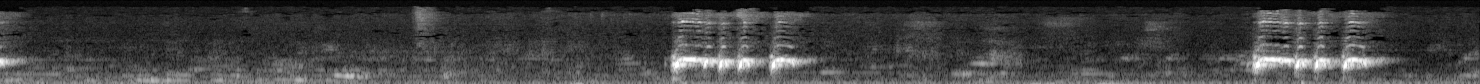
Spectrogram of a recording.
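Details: Kerot-style zebra dove singing, used to prompt local doves to start cooing; two rapid trilled coo phrases of four or five quick notes each, roughly three seconds apart, with faint background murmurs between.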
